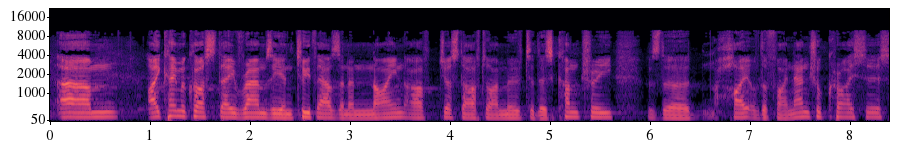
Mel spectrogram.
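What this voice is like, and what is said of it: English accent. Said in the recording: “an Asian guy with an English accent”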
